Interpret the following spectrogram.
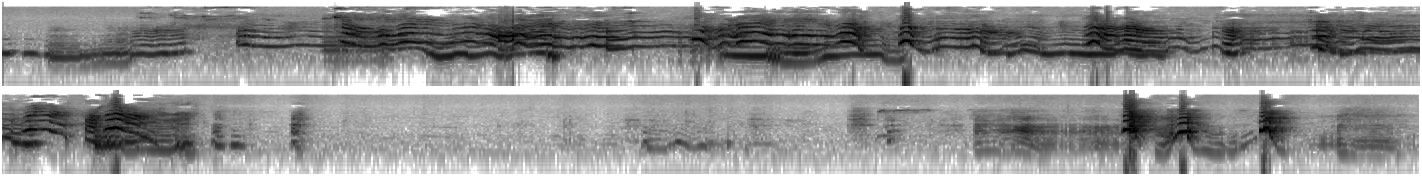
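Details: Whippet puppies being mouthy, a run of wavering, howl-like whines and yips overlapping for about ten seconds, then near silence before a few short sharp bursts near the end.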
